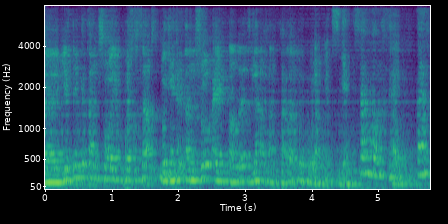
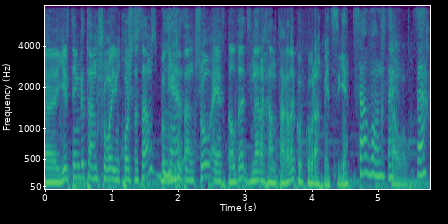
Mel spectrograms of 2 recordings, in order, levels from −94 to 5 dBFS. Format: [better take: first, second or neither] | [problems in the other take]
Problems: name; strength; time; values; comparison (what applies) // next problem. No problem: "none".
second | noise reduction (neural separator model SepFormer DNS4)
